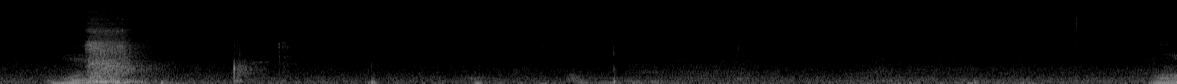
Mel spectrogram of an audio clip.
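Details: Holsteiner horse rolling: a single strong breathy snort early on, then soft scattered knocks and rustles, and a fresh burst of breath at the very end.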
